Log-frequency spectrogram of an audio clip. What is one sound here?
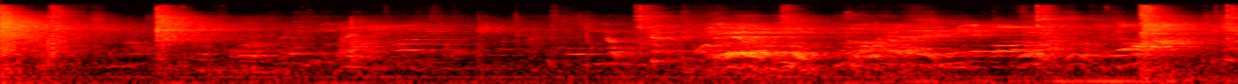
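Shuttlecocks are struck with rackets, with sharp taps in a large echoing hall.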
